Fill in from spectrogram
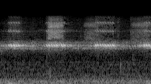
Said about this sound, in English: Yeah. Per usual. Yeah, as usual. I heard one extra cricket.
